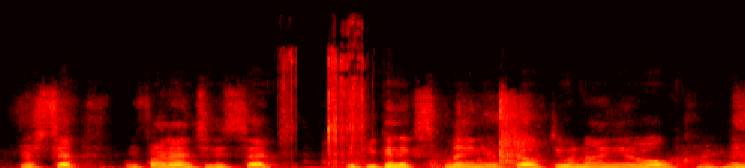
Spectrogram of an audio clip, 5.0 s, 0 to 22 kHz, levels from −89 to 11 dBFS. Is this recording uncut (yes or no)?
no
